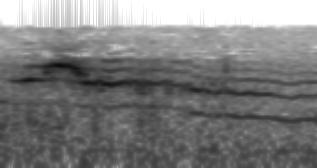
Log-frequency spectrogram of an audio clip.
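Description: A single cat, scrawny and agitated, lets out a loud drawn-out yowl that rises and then slowly falls, close and alone with no talk over it.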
